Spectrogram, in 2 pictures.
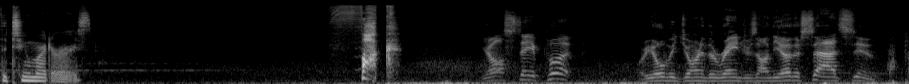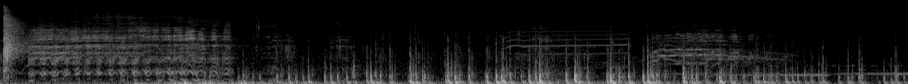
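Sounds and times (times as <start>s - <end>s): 
speech: 0.0s - 1.1s, 4.9s - 5.8s, 6.4s - 10.4s
horses whinnying and neighing: 9.3s - 12.7s, 13.8s - 17.2s
horse hooves clopping while trotting and circling: 10.8s - 18.1s.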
